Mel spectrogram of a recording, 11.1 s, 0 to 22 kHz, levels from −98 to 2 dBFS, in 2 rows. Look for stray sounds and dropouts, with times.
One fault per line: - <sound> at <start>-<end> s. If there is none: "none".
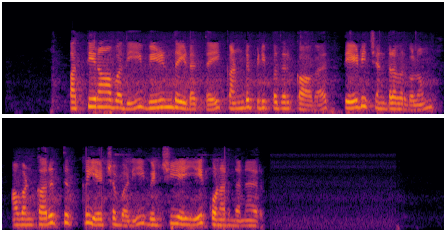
none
